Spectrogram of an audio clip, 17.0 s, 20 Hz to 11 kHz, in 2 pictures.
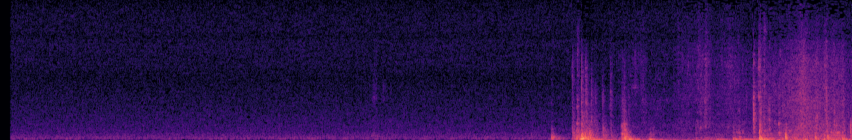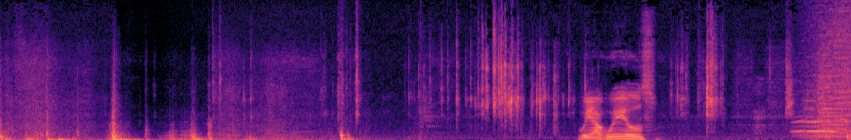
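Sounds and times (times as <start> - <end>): thumps on car seat and bodywork: 5.5 - 10.7
car door clunk: 5.6 - 11.2
clothing rustling against seat: 6.3 - 13.0.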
